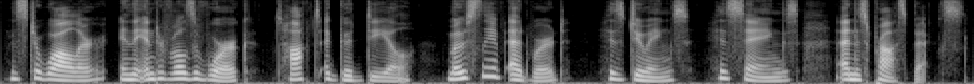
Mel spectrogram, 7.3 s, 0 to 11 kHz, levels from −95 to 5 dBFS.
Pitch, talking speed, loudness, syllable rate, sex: 190 Hz, 170 wpm, -20 LUFS, 4.6 syllables/s, female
